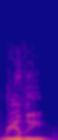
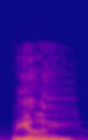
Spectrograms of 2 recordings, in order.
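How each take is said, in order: First: Rising incredulous really; exasperated. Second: Much higher and louder, incredulous really?; a near-shout of disbelief; outraged disbelief. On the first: Vlogger venting about the insult, exasperated rising really. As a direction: pitch jumps up in disbelief on really. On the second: Vlogger venting about the insult, loud incredulous really?. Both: Real, not acted.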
